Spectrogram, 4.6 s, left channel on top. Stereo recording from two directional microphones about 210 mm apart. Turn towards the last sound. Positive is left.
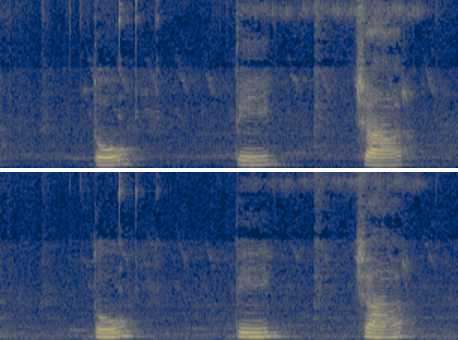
turn(degrees=25)  # may be behind; listen again after turning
